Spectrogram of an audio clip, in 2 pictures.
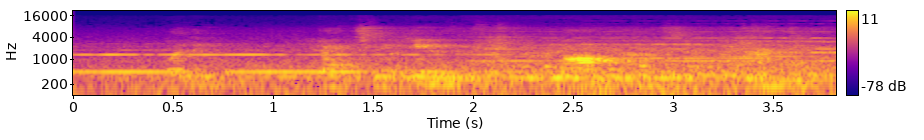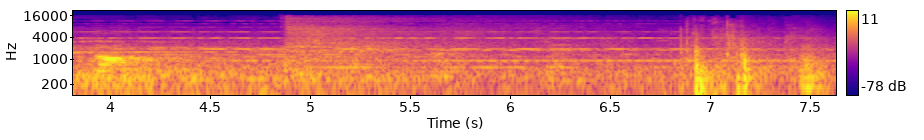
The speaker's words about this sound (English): So we've set off on the train from London Bridge.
